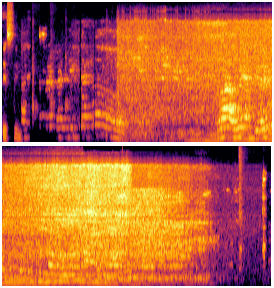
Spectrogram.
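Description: A woman speaks over a noisy online call.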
